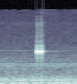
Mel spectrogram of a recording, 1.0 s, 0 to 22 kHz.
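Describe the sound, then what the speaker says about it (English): A single short electronic beep from a 2013 Honda Accord's navigation voice prompt, sharp and clear over a faint background hum, lasting about a tenth of a second. "After the beep, say the city name."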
